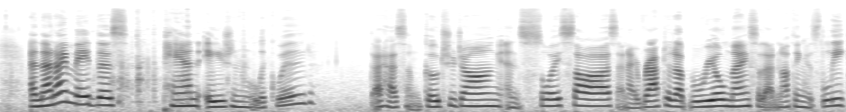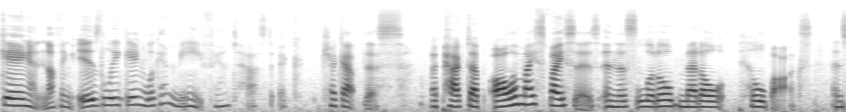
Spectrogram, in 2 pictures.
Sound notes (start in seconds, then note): none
